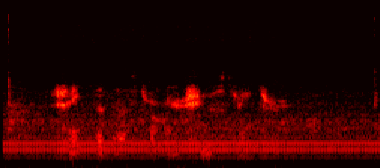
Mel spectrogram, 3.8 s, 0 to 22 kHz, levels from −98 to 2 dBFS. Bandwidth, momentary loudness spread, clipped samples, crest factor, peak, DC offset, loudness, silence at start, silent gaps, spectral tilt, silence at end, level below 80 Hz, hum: 16 kHz; 20 LU; under 0.1%; 24 dB; -34 dBFS; under 0.1%; -54 LUFS; 0.05 s; none; -2 dB/octave; 0 s; under -90 dBFS; none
